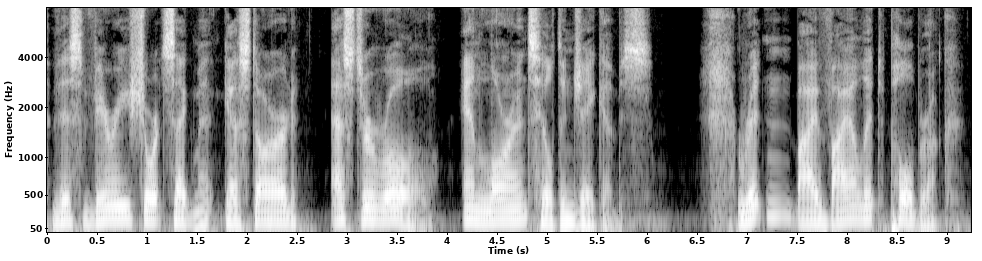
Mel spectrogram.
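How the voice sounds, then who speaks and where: A man narrates scripted television history as a host. His delivery is slow and deliberate, with pauses between phrases and a lively, moving pitch. The recording is very dry and close. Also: no echo.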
